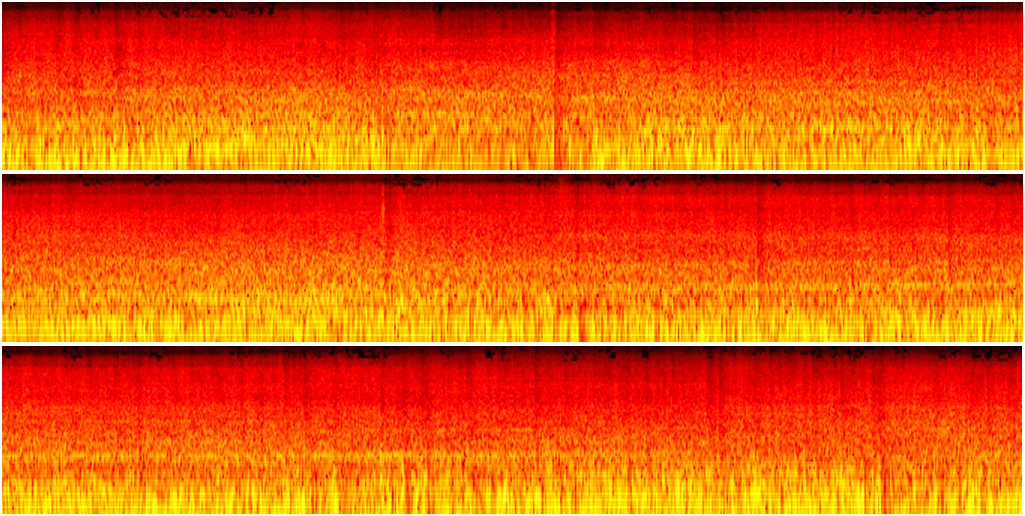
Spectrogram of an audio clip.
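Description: Wind rushes past a moving go-kart.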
